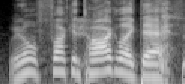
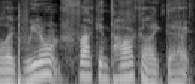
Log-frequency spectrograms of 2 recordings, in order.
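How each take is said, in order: First: Loud, high, slowed outburst; indignant shout. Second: Said in the usual way. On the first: Real, not acted. Boston local fed up with fake accents, shouting. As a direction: yell it in mock outrage. Indignant repeat, much louder. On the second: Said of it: "Boston accent complaint".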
